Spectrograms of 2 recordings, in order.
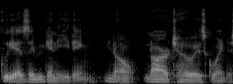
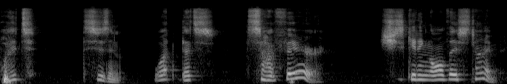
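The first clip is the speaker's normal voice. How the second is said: put-on high, slow, whining protest from jealous girls; a breathy gasp of a start, then a drawn-out, high-pitched jealous whine; jealous fangirls; 12 semitones higher, 6 dB louder, slower than usual. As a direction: wail it like a fangirl who just lost out. Girls watching, dropping in jealousy.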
